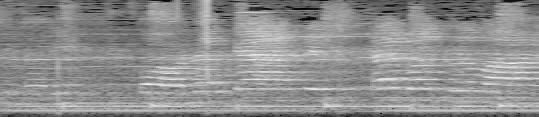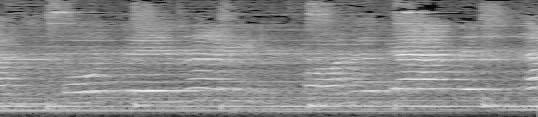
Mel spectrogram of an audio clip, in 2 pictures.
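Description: A boy singing a melody solo, accompanied on a Yamaha electronic keyboard that holds sustained low chord notes beneath his voice.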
